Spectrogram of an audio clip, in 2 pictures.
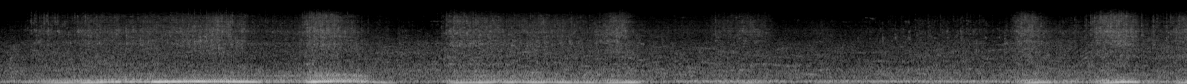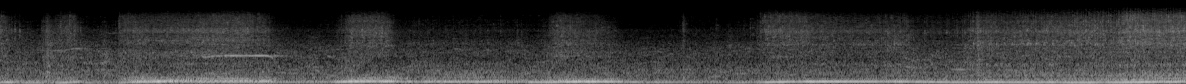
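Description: A rough truck engine revs and roars while racing around a county fair course, rising and falling repeatedly in loud, gritty surges at medium distance, with crowd noise and a commentator's voice underneath.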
